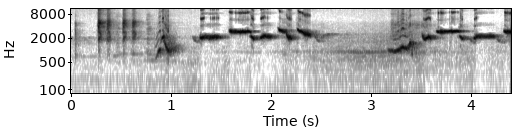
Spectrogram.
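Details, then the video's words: White-rumped shama, provoked into replying: sharp clicks, a rising swoop, then bright whistled notes in short phrases, a quiet gap, and another rising swoop with whistles. "MURAI BATU GACOR memancing EMOSI jadi NYAUT BONGKAR MATERI ISIAN"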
